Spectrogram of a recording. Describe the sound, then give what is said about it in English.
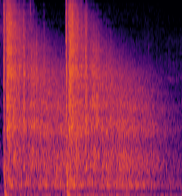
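Gunfire in a film scene, where a woman shoots a man several times in the dark, aiming by his voice: a sharp, loud bang stands out from a dense, continuous roar of noise. “by using the sound of his voice for her aim, she shoots him multiple times”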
